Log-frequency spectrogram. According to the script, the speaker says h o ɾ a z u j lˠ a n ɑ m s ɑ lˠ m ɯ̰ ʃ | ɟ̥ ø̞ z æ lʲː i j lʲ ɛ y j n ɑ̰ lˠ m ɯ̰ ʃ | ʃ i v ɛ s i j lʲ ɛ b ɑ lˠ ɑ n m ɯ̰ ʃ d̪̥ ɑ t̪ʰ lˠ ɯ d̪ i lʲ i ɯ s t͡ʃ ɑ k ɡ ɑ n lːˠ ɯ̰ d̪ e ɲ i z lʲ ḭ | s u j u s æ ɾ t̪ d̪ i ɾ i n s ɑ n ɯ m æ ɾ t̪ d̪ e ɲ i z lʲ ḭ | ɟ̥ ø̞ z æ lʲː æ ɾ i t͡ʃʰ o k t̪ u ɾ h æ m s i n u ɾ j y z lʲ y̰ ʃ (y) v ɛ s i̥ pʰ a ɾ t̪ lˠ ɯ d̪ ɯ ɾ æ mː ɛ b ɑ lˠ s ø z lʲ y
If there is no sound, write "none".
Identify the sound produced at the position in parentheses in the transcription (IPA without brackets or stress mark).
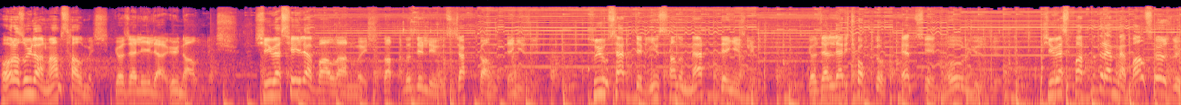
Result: i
